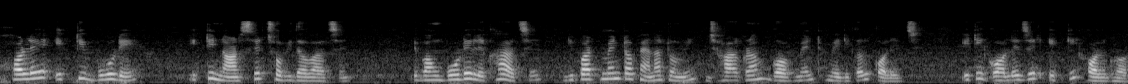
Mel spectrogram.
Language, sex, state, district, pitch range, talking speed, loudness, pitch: Bengali, female, West Bengal, Jhargram, 180-240 Hz, 145 wpm, -21 LUFS, 205 Hz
